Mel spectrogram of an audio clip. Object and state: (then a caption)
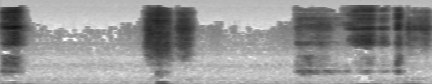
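Pencil writing on a paper notebook page. A red wooden pencil writes in the grid boxes of an open paper practice notebook lying flat. The pencil scratches across the paper in several short, bright, raspy bursts separated by silent pauses, with the last strokes coming closer together.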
